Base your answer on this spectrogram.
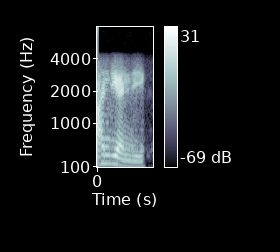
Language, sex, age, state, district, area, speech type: Dogri, male, 18-30, Jammu and Kashmir, Jammu, urban, conversation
